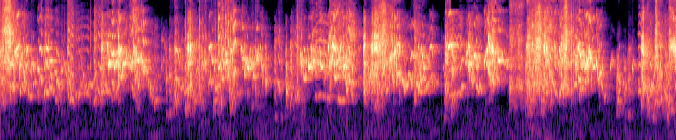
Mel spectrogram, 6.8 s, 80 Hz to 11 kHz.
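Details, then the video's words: Pet parakeet company recording of budgies: continuous high, scratchy warbling and chirruping, layered notes overlapping with little pause throughout. "1 hours of budgie sounds for pet parakeets to make tham happy"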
